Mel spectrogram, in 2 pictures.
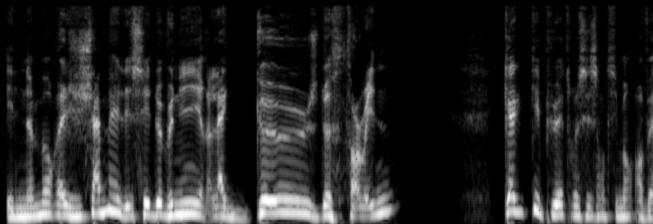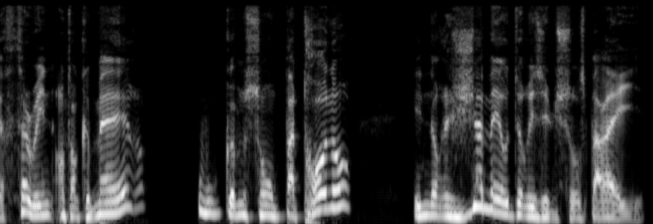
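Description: Suzanne, a man doing a shrill furious young woman. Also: animated, a little slow, no echo, clean studio sound. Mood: raging. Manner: shrill, raging, accusing.

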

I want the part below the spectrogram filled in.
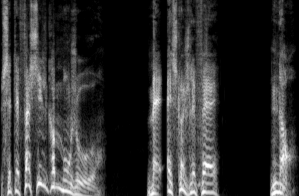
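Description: A menacing old pirate sneers out coarse taunts in a raised, gravelly voice, as a man puts him on. He swoops up and down as he gloats, gleeful and crude. It sounds like a storybook reading. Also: a little high, wildly swooping pitch, slow, fairly bright tone, no room sound, clean studio sound, pitched above the performer's own voice, full character voice. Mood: taunting.

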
